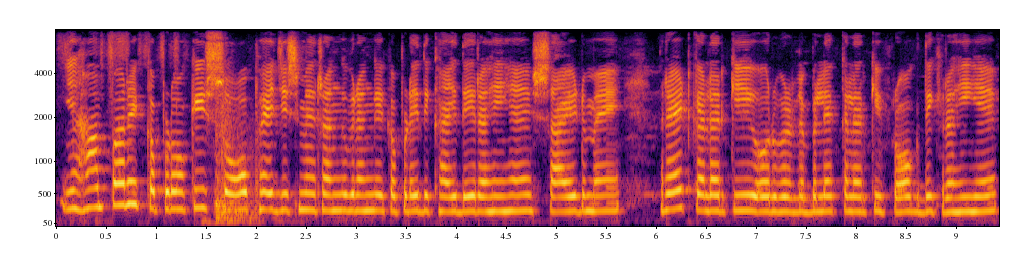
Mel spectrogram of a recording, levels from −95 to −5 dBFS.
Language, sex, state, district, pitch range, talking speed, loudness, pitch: Hindi, female, Chhattisgarh, Kabirdham, 230-260 Hz, 170 wpm, -17 LUFS, 240 Hz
